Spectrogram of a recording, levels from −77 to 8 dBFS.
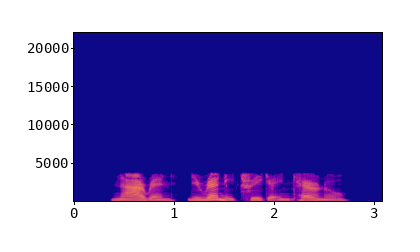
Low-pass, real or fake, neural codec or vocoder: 3.6 kHz; real; none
